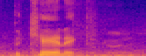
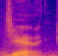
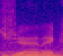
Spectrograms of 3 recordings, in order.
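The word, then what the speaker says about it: Canik: I'm gonna I'm gonna say it wrong first mechanic which is a very hot product for you guys it's it's taken off and done really well but it's pronounced Janek correct the original Turkish is is Janek it's a region in Turkey but we've even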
